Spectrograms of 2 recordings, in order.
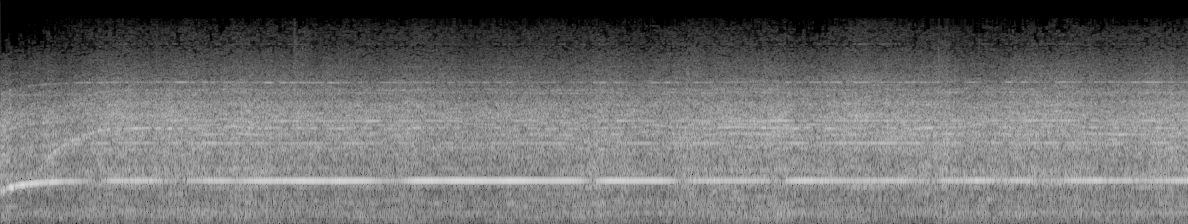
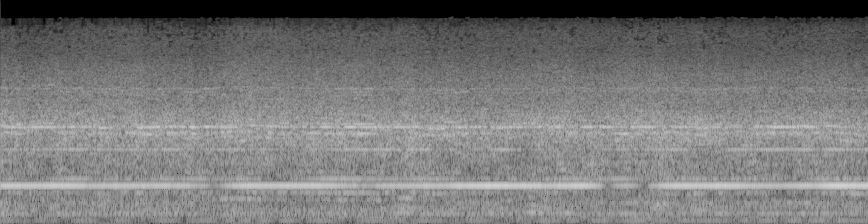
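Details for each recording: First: Shark Rocket upright vacuum running over carpet: steady high motor whine with airy rush, no pitch change; low suction, vacuum appears clogged, to be taken apart and cleaned. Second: Shark Rocket upright vacuum after cleaning to fix low suction, tested on a dirty carpet: steady high motor whine with an even airflow rush and no pitch dips or rattles; the vacuum runs normally with good suction.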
